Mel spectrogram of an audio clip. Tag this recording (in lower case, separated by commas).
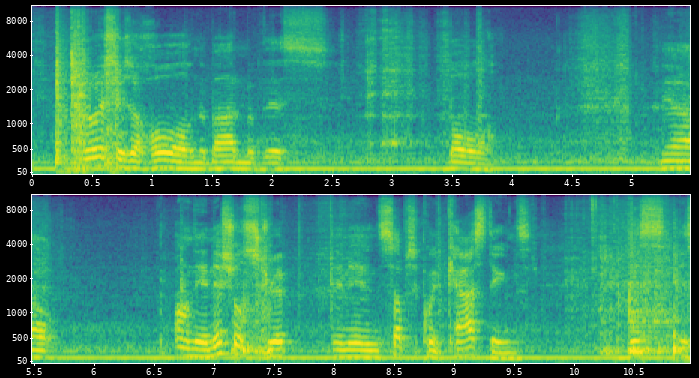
speech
